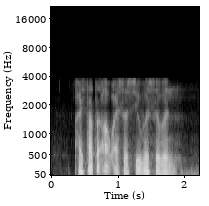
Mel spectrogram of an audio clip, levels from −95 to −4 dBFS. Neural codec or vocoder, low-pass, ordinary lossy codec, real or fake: none; 3.6 kHz; none; real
